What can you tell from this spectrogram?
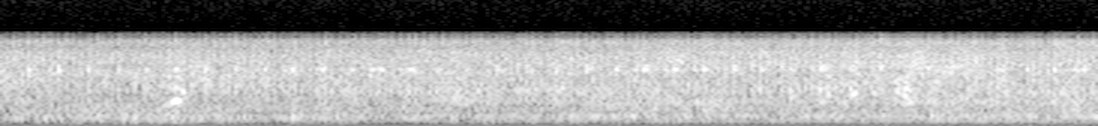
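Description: Diesel engine of a locotrain, a road-rail shunting vehicle, running steadily.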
